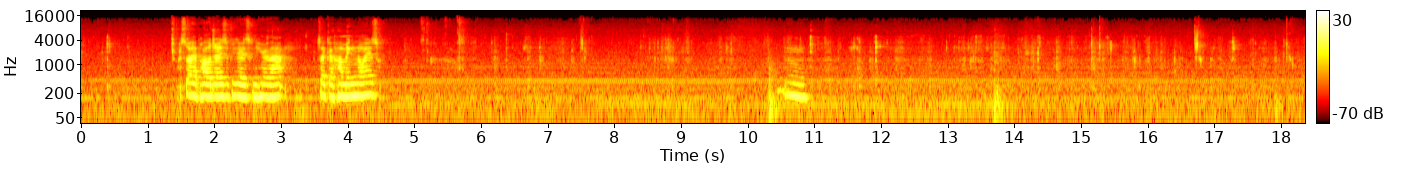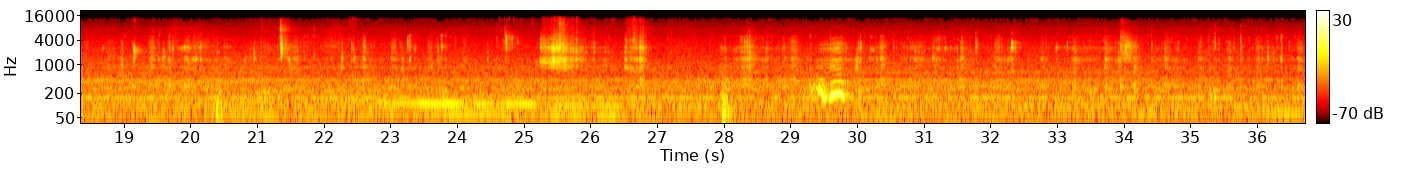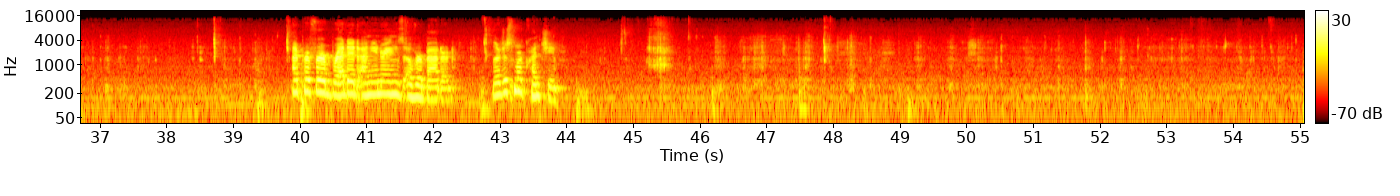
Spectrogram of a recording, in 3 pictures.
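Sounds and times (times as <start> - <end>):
refrigerator hum: 0.0 - 55.0
person chewing: 4.8 - 26.9, 27.9 - 39.9, 44.8 - 55.0
crunchy bite: 44.8 - 45.7.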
